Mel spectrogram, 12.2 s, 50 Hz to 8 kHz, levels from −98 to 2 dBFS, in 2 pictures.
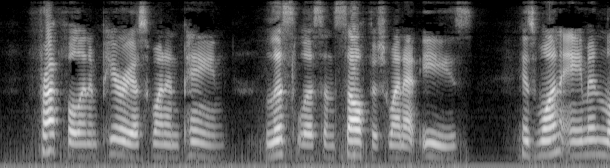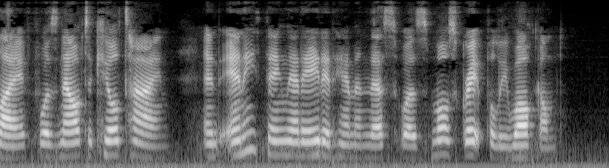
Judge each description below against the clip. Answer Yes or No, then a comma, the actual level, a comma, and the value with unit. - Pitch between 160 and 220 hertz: Yes, high, 190 Hz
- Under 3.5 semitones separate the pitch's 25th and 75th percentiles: Yes, average, 2.9 semitones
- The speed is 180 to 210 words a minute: No, average, 165 wpm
